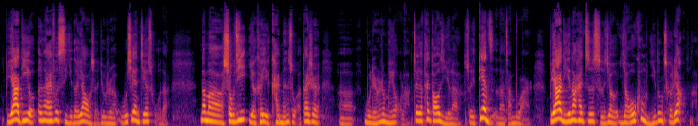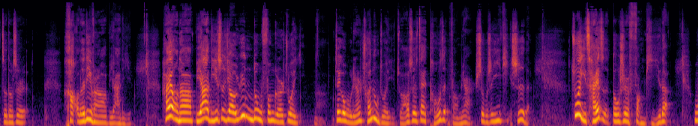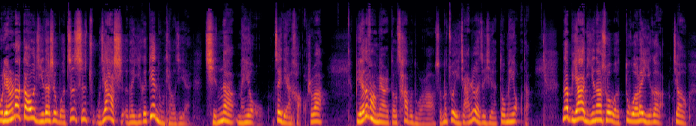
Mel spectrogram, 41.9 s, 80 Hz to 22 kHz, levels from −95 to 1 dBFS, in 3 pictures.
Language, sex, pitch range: Chinese, male, 160-215 Hz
